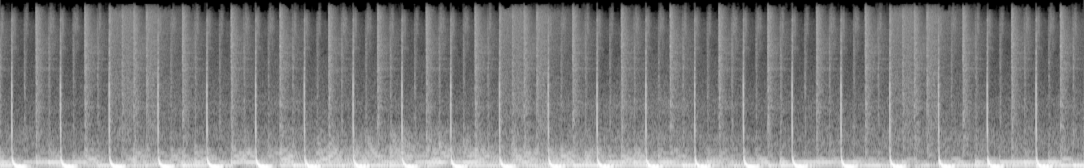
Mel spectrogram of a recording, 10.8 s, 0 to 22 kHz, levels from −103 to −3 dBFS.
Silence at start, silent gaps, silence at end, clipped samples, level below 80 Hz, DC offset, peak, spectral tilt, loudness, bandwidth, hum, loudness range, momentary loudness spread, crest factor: 0 s; none; 0 s; under 0.1%; -12 dBFS; under 0.1%; 0 dBFS; -5.5 dB/octave; -14 LUFS; 18.5 kHz; none; 0 LU; 3 LU; 10 dB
